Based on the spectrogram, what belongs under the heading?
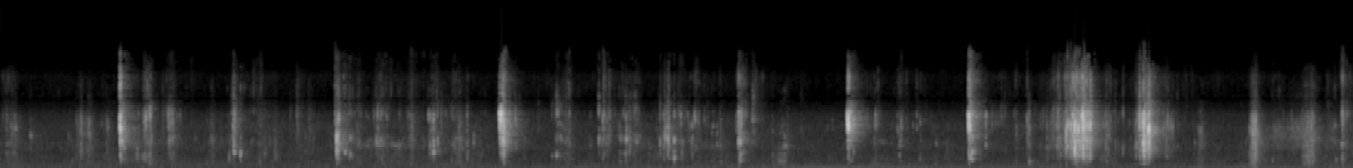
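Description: Close-miked bites and chewing of a collard green wrap filled with turkey, cheese and pickles. Crisp crunches come at irregular moments, the loudest pair about eleven seconds in.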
